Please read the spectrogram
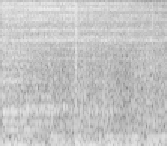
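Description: Dramatic background score: held tones at several pitches over a deep, steady rumble.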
